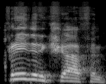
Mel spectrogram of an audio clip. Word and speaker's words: Friedrichshafen: kid from, oh my God, I can't even pronounce this right. Please help me out. Friedrichshafen, is that right? Yeah, Friedrichshafen, West Germany.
